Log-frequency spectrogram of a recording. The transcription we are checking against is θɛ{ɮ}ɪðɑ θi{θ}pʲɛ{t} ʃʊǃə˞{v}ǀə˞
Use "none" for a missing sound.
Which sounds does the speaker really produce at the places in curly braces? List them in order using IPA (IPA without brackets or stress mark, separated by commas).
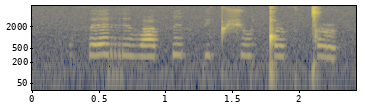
r, θ, t, θ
